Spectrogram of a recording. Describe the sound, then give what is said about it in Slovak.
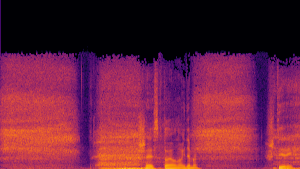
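Heavy breaths rush in and out in a steady rhythm during a guided breathing exercise, each one a long airy hiss, with a man's voice speaking briefly between them. “Má to byť také intenzívnejšie dýchanie, to je ono.”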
